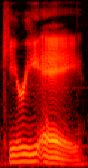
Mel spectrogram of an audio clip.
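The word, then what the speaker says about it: Kayrie: r i e so I spelled it this way because I want people to pronounce it correctly so Kiri a um yeah so that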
